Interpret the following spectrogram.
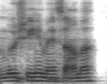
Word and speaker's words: Mushihime-sama: butcher this, so Josh, you'll have to correctly pronounce it. You're talking about Mushihime-sama? Yes, thank you. Yeah. If anyone in this chat hasn't played Mushihime-sama, like that's my homework for you.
